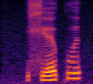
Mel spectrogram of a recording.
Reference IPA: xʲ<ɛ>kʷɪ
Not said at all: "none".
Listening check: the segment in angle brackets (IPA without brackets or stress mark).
ɛ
